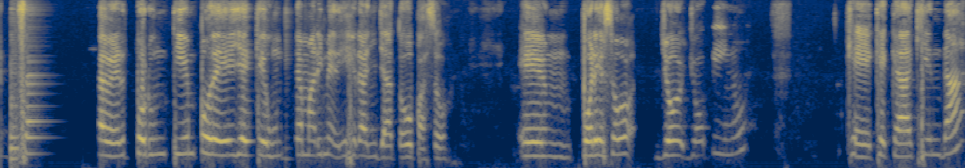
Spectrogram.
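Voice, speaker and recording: A woman's voice: a little high, dry recording, dull audio. Tearful woman sharing a personal story. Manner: emotional, tearful, hesitant. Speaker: family member of a cancer patient. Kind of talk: personal testimony in a panel talk.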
